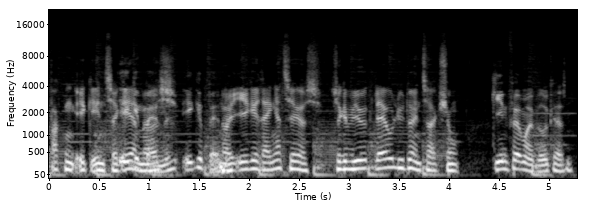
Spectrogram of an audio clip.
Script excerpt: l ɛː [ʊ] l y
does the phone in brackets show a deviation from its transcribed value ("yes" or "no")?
no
